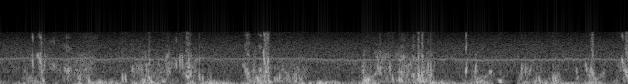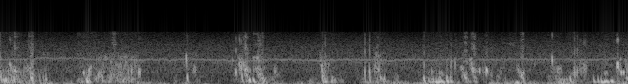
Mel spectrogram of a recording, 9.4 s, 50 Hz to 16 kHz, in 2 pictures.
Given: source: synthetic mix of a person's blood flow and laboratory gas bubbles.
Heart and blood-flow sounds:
Doppler ultrasound of blood flow; precordium
0.22-0.74 s: bubbles
0.90-1.62 s: bubbles
1.81-2.30 s: bubbles
2.72-3.29 s: bubbles
3.46-3.54 s: bubbles
3.72-3.82 s: bubbles
3.89-4.23 s: bubbles
4.32-4.51 s: bubbles
4.62-5.10 s: bubbles
5.29-5.80 s: bubbles
6.08-6.21 s: bubbles
6.43-6.82 s: bubbles
7.09-7.32 s: bubbles
7.42-7.72 s: bubbles
7.87-8.42 s: bubbles
8.52-8.76 s: bubbles
8.82-8.94 s: bubbles
8.97-9.43 s: bubbles
From the record:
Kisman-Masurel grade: 243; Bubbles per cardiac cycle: several, 3 to 8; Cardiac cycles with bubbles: 100%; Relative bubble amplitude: loud (0.450 to 0.775); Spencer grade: 3 (all of the cardiac periods contain showers or single bubble signals, but not dominating or overriding the cardiac motion signals); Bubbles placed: anywhere in the cardiac cycle

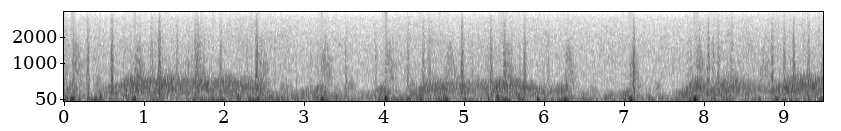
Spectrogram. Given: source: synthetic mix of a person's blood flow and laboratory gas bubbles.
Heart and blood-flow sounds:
Doppler ultrasound of blood flow; subclavian vein
no bubbles
From the record:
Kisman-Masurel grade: 000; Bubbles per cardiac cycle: 0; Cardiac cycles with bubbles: 0%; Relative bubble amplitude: no bubbles discernible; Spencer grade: 0 (complete lack of bubble signals)

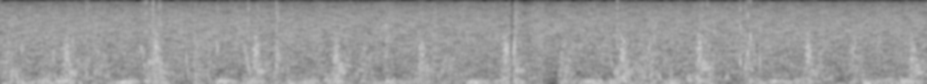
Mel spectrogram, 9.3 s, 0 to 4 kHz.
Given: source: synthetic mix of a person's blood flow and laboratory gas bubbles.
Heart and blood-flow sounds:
Doppler ultrasound of blood flow; precordium
0.00-0.33 s: bubbles
0.42-0.99 s: bubbles
1.03-1.11 s: bubbles
1.38-1.69 s: bubbles
1.81-2.23 s: bubbles
2.42-2.62 s: bubbles
2.71-2.83 s: bubbles
6.07-6.75 s: bubbles
6.90-7.15 s: bubbles
7.22-7.33 s: bubbles
7.37-7.64 s: bubbles
From the record:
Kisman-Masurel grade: 232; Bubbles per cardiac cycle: several, 3 to 8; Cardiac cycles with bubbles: 50 to 99%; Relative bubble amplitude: moderate (0.250 to 0.450); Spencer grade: 3 (all of the cardiac periods contain showers or single bubble signals, but not dominating or overriding the cardiac motion signals); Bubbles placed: anywhere in the cardiac cycle

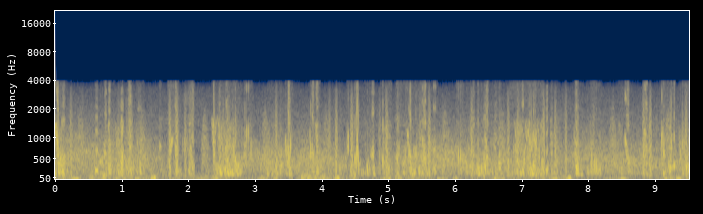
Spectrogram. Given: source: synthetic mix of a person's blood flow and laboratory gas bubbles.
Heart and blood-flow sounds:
Doppler ultrasound of blood flow; subclavian vein
0.00-0.21 s: bubbles
0.56-1.36 s: bubbles
1.55-1.60 s: bubbles
1.68-2.09 s: bubbles
2.32-2.98 s: bubbles
3.17-3.57 s: bubbles
3.80-3.98 s: bubbles
4.24-4.31 s: bubbles
4.36-4.43 s: bubbles
4.47-4.81 s: bubbles
4.87-5.05 s: bubbles
5.08-5.74 s: bubbles
6.01-6.77 s: bubbles
6.81-7.56 s: bubbles
7.76-8.20 s: bubbles
8.43-8.66 s: bubbles
8.81-8.92 s: bubbles
9.05-9.29 s: bubbles
9.34-9.53 s: bubbles
From the record:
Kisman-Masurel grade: 342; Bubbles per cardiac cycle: rolling drumbeat, 9 or more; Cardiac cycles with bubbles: 100%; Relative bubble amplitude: moderate (0.250 to 0.450); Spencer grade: 3 (all of the cardiac periods contain showers or single bubble signals, but not dominating or overriding the cardiac motion signals); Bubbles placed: anywhere in the cardiac cycle

